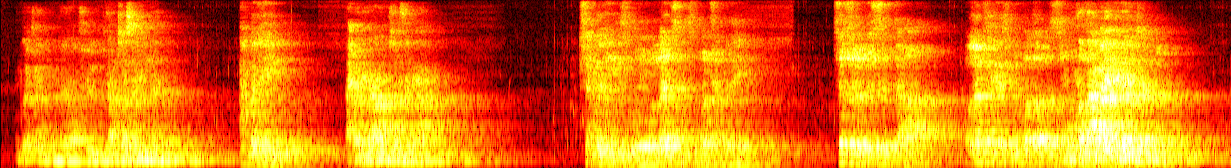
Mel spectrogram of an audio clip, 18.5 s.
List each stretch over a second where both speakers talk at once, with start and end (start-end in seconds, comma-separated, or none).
15.9-17.2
